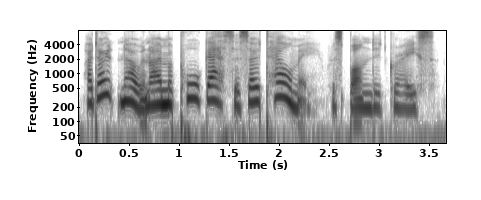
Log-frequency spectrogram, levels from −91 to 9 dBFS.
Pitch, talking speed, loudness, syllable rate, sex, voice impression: 240 Hz, 210 wpm, -16 LUFS, 5.0 syllables/s, female, feminine, adult-like, tensed, powerful, fluent, raspy, intellectual, slightly friendly, lively, slightly sharp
